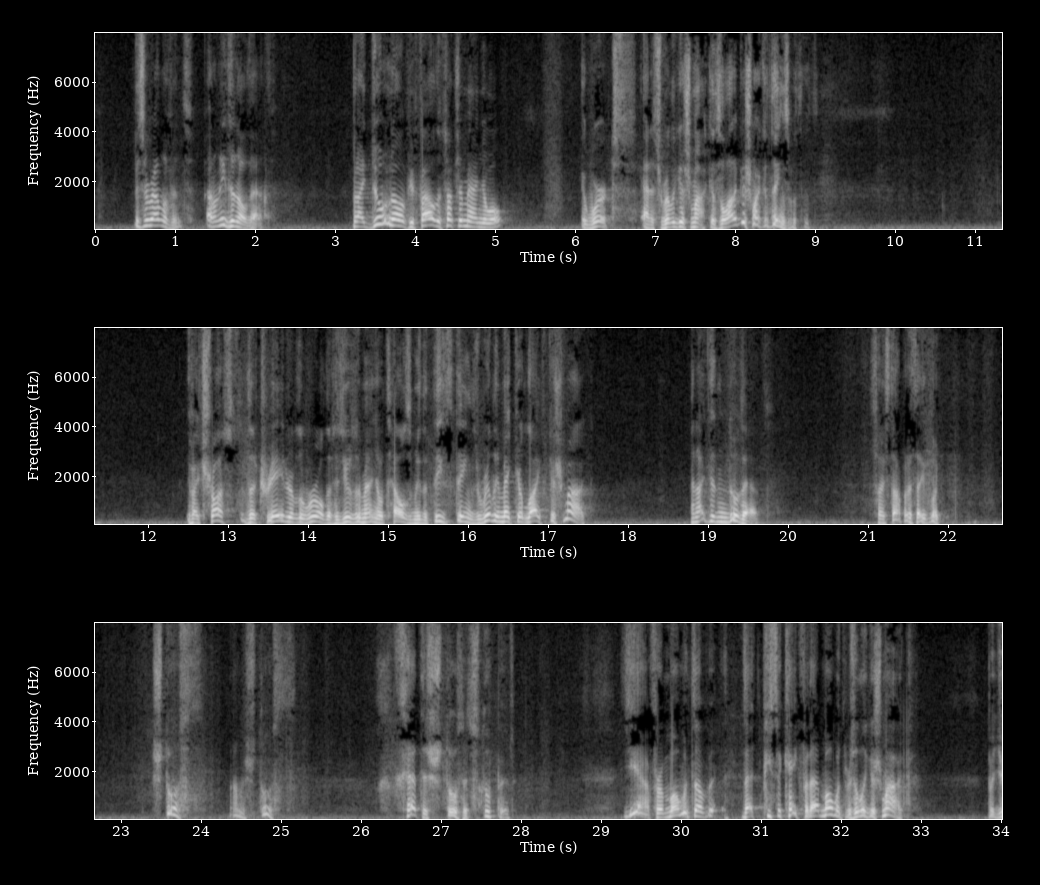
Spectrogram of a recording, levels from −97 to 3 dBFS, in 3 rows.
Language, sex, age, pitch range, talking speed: English, male, 50-69, 150-210 Hz, 155 wpm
